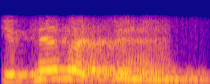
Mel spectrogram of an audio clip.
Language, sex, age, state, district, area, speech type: Hindi, male, 60+, Uttar Pradesh, Ayodhya, rural, conversation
